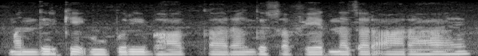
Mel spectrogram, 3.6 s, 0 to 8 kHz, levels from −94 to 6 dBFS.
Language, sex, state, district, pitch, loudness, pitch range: Hindi, male, Uttar Pradesh, Lalitpur, 115 Hz, -16 LUFS, 115-120 Hz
